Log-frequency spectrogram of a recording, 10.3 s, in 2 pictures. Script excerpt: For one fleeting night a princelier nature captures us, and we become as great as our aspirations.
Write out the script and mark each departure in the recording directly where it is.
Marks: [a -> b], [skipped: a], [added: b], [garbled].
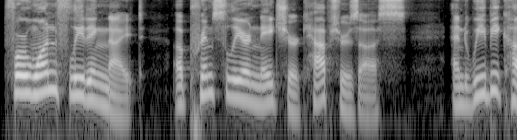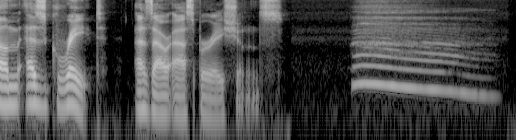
For one fleeting night a princelier nature captures us, and we become as great as our aspirations.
